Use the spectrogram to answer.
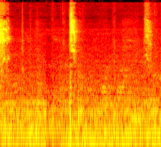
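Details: Female double-collared seedeater giving calls to get a male singing: three short, bright, high-pitched chips about one and a half seconds apart over soft background noise.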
